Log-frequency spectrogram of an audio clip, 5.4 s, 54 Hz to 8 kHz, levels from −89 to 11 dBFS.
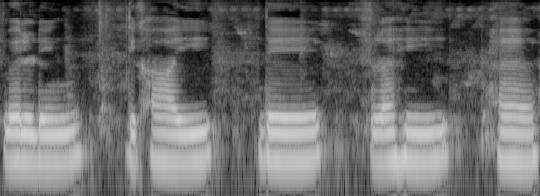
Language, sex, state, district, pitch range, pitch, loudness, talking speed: Hindi, male, Madhya Pradesh, Katni, 130-145 Hz, 135 Hz, -14 LUFS, 55 wpm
